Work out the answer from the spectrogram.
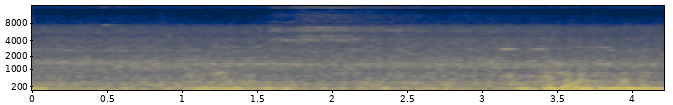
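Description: Metro-North commuter train running along the track, heard from inside the lead car: a steady low rumble of wheels on rail, with a faint brief high squeal about halfway through.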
